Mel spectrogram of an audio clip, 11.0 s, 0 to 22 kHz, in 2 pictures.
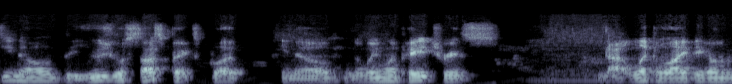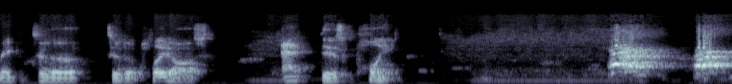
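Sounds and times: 
speech: 0:00.0 - 0:03.8, 0:04.5 - 0:09.2
dog barking loudly: 0:10.0 - 0:10.9.

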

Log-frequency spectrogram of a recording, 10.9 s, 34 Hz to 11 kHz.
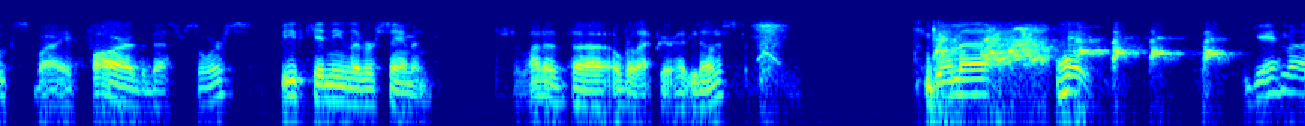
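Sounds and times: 
speech: 0:00.0 - 0:03.7, 0:04.3 - 0:06.6, 0:07.6 - 0:09.4, 0:10.4 - 0:10.8
dogs barking excitedly: 0:07.8 - 0:10.8.

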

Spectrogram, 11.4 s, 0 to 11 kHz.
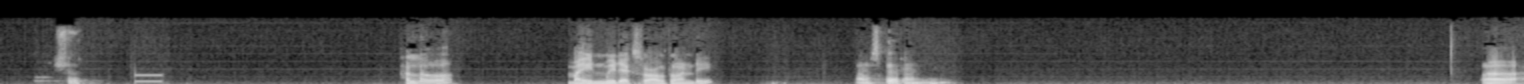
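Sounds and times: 
speech: 0:00.4 - 0:00.8, 0:03.0 - 0:03.5, 0:04.2 - 0:05.4, 0:06.4 - 0:07.2, 0:11.1 - 0:11.4
telephone keypad tones dialing a call: 0:01.0 - 0:01.2.

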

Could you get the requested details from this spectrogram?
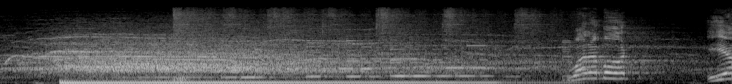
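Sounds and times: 
large crowd of young people screaming and whooping: 0:00.0 - 0:07.3
low hum or bass drone: 0:00.6 - 0:05.7
speech: 0:07.1 - 0:07.3.

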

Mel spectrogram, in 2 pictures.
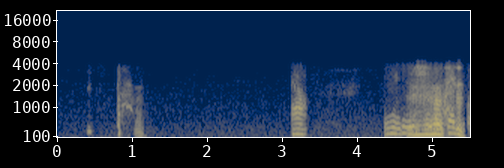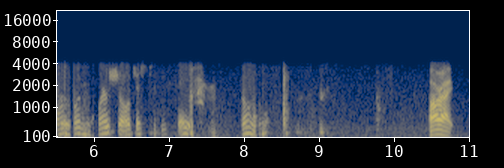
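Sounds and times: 
person coughing after choking on coffee: 0:00.8 - 0:01.2, 0:04.7 - 0:06.0, 0:07.2 - 0:07.6
speech: 0:04.4 - 0:08.4, 0:10.5 - 0:10.8.

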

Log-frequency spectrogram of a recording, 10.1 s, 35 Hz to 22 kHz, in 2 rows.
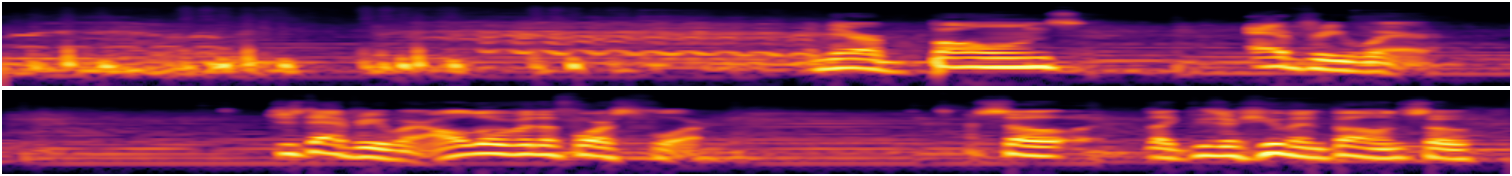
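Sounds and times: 
horse hooves clip-clopping: 0:00.0 - 0:02.5
horse whinnying with high-pitched neighs: 0:00.0 - 0:02.8
speech: 0:02.8 - 0:04.9, 0:05.9 - 0:07.6, 0:08.2 - 0:10.0.

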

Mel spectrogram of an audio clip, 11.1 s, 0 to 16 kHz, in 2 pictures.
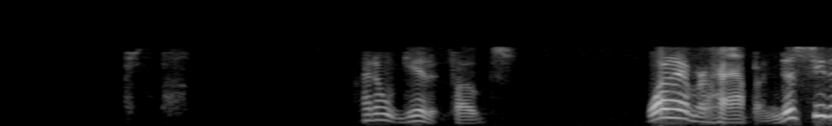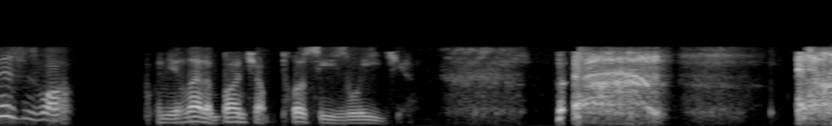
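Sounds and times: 
speech: 0:02.4 - 0:03.5, 0:04.3 - 0:08.7
strained wheezing breaths: 0:08.5 - 0:09.2, 0:10.0 - 0:10.8
man in a harsh coughing fit: 0:09.2 - 0:10.1, 0:10.8 - 0:11.0.

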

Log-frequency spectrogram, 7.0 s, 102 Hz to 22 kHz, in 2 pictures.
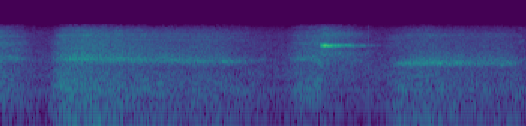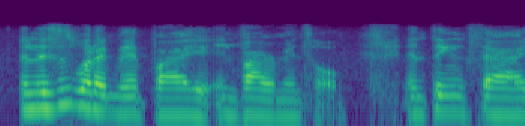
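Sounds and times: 
breathing in and out: 0:00.0 - 0:03.6
speech: 0:03.6 - 0:06.9.

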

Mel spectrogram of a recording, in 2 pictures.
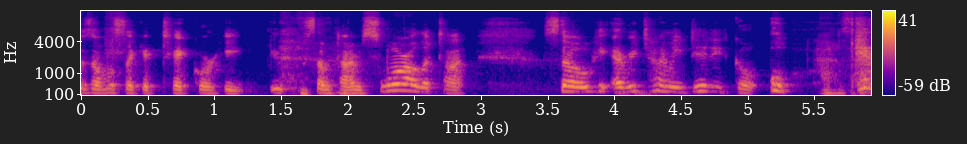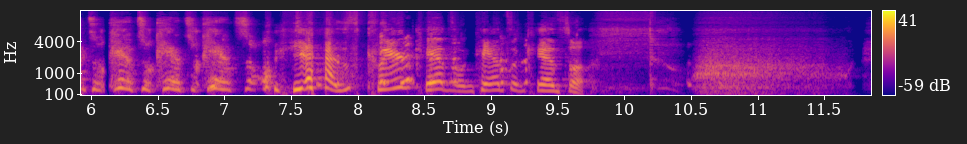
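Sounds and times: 
speech: 0:00.0 - 0:11.2
laughter: 0:06.4 - 0:09.8
long deep breath with a gasp and airy exhale: 0:09.8 - 0:11.8.

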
